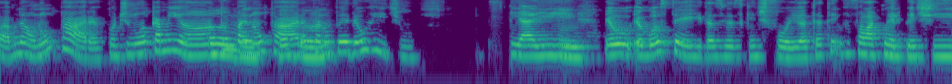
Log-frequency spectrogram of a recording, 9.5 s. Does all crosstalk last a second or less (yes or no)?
no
